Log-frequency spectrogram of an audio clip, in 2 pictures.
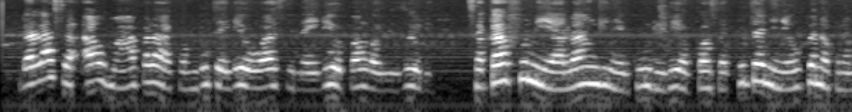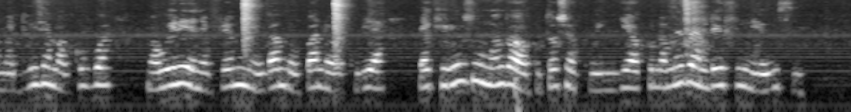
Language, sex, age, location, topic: Swahili, male, 25-35, Nairobi, education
